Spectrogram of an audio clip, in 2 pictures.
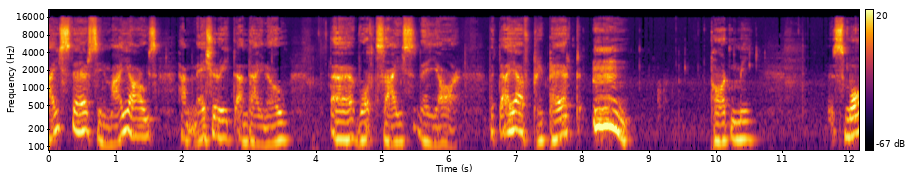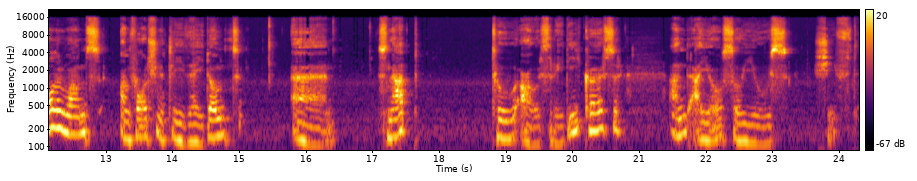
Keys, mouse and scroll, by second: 7.6 click, 12.0 click, 13.8 scroll up 1, 16.4 middle click, 24.2 shift+a.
